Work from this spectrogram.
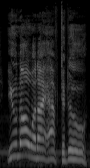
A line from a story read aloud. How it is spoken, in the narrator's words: He yelled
